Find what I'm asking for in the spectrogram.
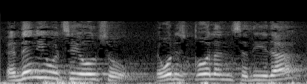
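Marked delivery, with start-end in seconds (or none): none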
